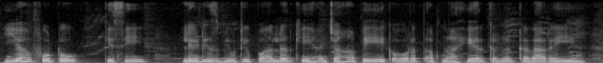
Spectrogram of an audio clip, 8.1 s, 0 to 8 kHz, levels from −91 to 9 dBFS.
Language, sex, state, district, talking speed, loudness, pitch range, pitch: Hindi, female, Uttar Pradesh, Ghazipur, 135 wpm, -26 LUFS, 195-215 Hz, 205 Hz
